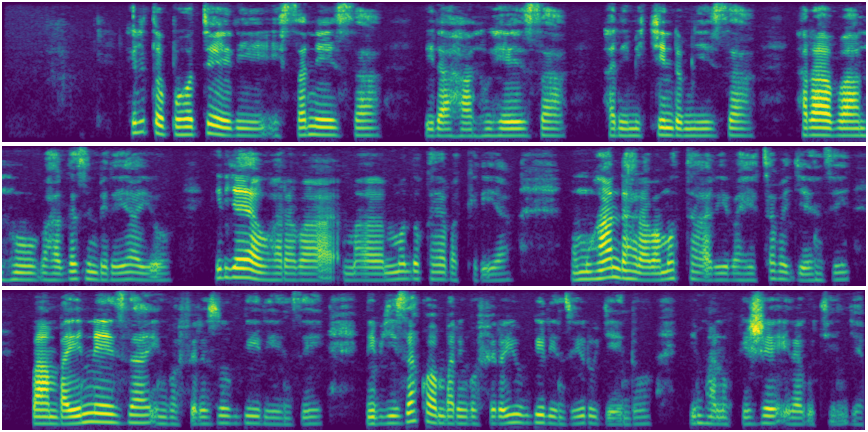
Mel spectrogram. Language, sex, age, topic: Kinyarwanda, female, 36-49, government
